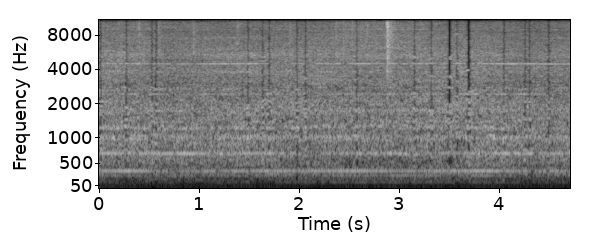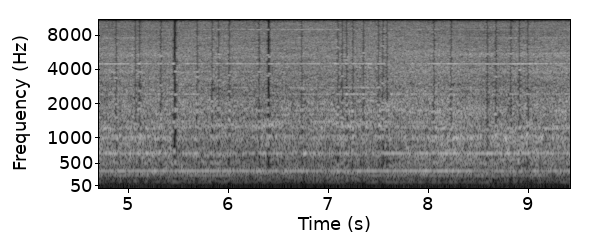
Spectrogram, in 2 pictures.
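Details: Hoover Spectrum (Elite-style upright vacuum) run after installing a new belt and brushroll: steady, even motor roar with clean whine on top, no slapping or flutter; runs smoothly and healthy.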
